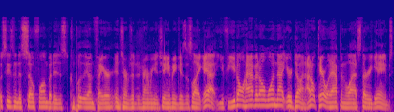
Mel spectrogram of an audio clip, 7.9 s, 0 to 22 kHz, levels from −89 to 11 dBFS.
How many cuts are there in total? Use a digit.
0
